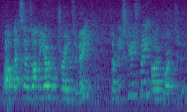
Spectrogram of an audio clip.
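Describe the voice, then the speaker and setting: A man doing a homely, teasing railway porter on stage, his voice high and lively, rising and falling as he chats. The sound is an echoey hall heard from far off, with steady noise under it. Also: fast. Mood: chatty. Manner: homely, folksy, a bit teasing. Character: friendly older male railway porter, chatty. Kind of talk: amateur stage play. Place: theatre stage. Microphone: distant audience recording.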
